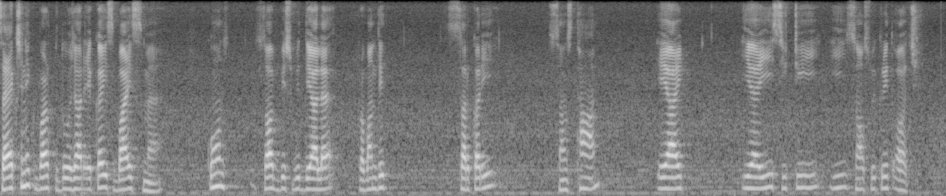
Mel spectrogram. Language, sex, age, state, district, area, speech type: Maithili, male, 45-60, Bihar, Madhubani, rural, read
